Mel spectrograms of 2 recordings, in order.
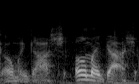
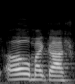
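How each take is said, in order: First: Low, soft retold muttering; hushed dread. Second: Louder mock-dismayed outburst; rising dread. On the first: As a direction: mutter it to yourself in mock dread. Retelling own sweating dread under breath. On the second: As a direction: let the retold dread burst out louder. Retold dread building after quiet repeats.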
